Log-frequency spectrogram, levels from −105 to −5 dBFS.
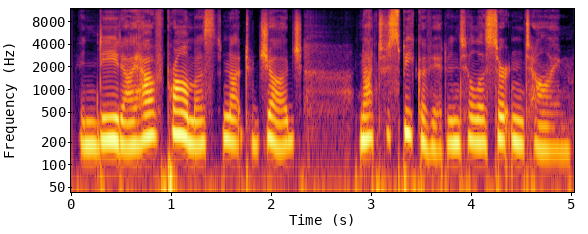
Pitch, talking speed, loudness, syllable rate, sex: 200 Hz, 190 wpm, -16 LUFS, 5.1 syllables/s, female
